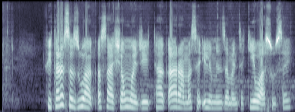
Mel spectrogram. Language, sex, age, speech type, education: Hausa, female, 30-45, read, secondary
